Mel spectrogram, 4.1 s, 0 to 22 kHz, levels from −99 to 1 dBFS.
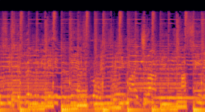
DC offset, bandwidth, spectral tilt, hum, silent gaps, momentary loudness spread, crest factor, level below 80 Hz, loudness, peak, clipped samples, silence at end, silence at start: under 0.1%; 15.5 kHz; -5 dB/octave; none; none; 2 LU; 14 dB; -24 dBFS; -18 LUFS; -2 dBFS; under 0.1%; 0 s; 0 s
